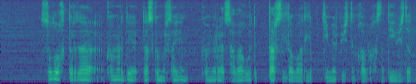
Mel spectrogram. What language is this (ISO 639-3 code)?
kaz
